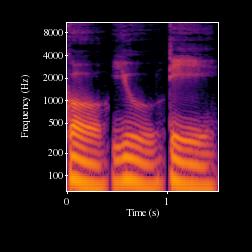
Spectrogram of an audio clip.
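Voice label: "koyuti", concatenated syllables; Affixing experiment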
